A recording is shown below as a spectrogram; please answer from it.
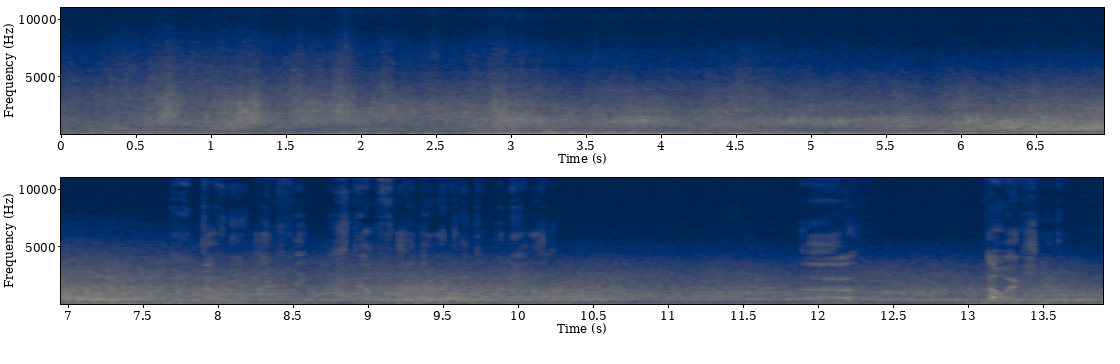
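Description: Airliner landing at Amsterdam Airport at dusk, a broad roaring jet rumble that swells and slowly fades, heard from a distance with people talking over it throughout.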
